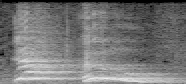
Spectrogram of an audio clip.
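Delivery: high, laughing whoop of joy; excited cry. A narrator's reading. Little cub cheering to Mama with a laugh. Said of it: "cried Little Cub".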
